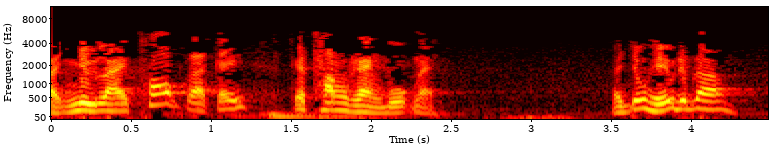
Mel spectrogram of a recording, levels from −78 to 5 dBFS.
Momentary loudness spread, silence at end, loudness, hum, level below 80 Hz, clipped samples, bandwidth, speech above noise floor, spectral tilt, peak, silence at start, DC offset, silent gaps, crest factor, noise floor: 12 LU; 0.2 s; -21 LUFS; none; -46 dBFS; under 0.1%; 5.8 kHz; 30 dB; -11 dB/octave; -8 dBFS; 0 s; under 0.1%; none; 14 dB; -51 dBFS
